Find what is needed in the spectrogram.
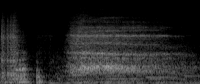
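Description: A man drawing an audible breath in, lasting about a second, just before he starts to speak.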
